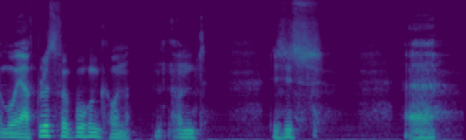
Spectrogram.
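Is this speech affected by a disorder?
Yes: Parkinson's disease, rigor-dominant; muscle rigor not tremor, onset mid-1990s, diagnosed at 50 by Munich specialist, 2009 deep brain stimulation; many years after diagnosis, tablets every four hours, sudden rigor, dose reduced after brain pacemaker; speaks normally but slower, earlier could not hold tone or voice, saw speech therapist.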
